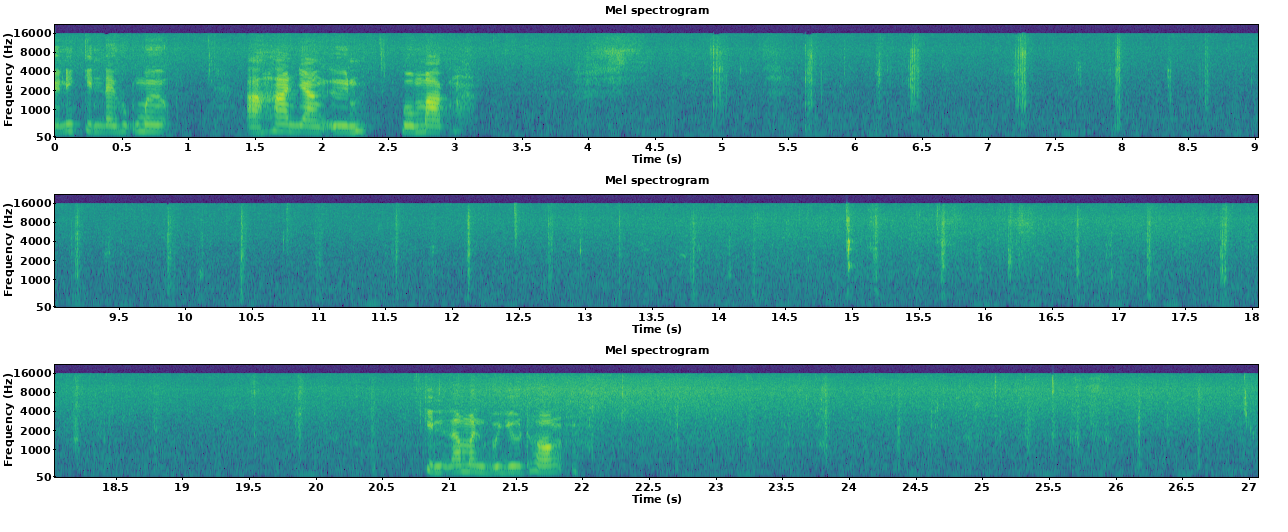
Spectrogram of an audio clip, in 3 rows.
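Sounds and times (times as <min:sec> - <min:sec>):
crisp chewing crunches: 0:04.8 - 0:20.6, 0:21.8 - 0:27.0.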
